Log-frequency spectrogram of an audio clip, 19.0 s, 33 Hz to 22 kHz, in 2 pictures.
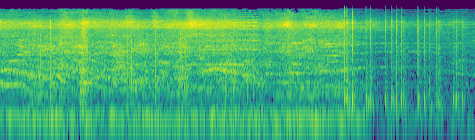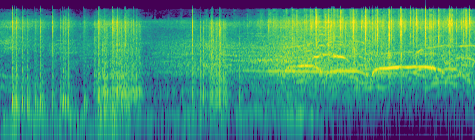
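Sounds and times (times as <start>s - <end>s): fireworks bangs and crackles: 0.0s - 15.0s
fireworks deep rumble: 0.0s - 16.3s
show music: 0.0s - 19.0s.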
